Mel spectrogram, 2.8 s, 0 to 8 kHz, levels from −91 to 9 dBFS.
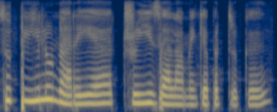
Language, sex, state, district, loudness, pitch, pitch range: Tamil, female, Tamil Nadu, Nilgiris, -19 LUFS, 235 Hz, 210-255 Hz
